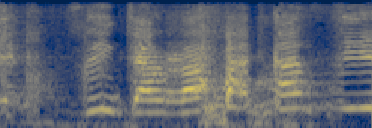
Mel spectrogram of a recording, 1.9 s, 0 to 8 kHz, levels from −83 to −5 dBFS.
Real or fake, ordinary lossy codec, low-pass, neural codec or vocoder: fake; none; 7.2 kHz; codec, 16 kHz in and 24 kHz out, 0.6 kbps, FireRedTTS-2 codec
